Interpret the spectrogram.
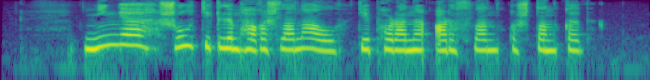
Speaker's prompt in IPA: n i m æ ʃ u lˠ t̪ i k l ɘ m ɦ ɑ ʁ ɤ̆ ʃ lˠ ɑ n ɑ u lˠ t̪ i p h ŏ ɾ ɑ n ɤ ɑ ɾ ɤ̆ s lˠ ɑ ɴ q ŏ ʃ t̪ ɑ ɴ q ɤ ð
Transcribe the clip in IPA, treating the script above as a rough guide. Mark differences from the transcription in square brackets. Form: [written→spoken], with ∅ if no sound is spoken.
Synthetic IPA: n i [m→ŋ] æ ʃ u lˠ t̪ i k l ɘ m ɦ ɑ ʁ ɤ̆ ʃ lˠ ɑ n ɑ u lˠ t̪ i p h ŏ ɾ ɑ n ɤ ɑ ɾ ɤ̆ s lˠ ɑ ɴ q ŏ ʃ t̪ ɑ ɴ q ɤ ð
